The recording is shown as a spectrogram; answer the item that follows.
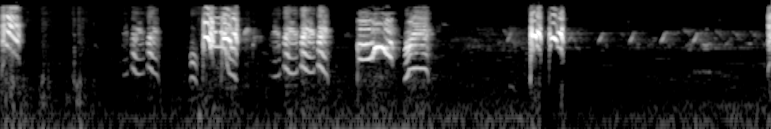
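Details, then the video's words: Parrot giving harsh, raspy squawks in short bursts with uneven gaps, some notes bending downward, with near silence between calls. "Parrot Making Noises"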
